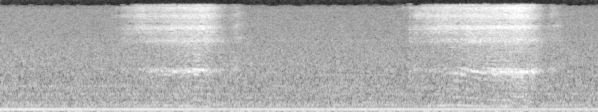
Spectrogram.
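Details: Snoring recorded during sleep with the SnoreLab app: two rough, rattling snores about five seconds apart over a steady low hum.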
